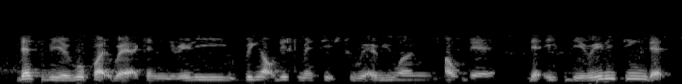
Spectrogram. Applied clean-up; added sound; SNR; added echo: classical method spectral subtraction.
